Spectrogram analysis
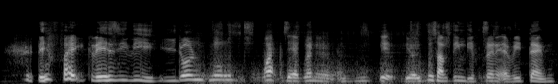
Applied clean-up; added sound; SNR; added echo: neural separator model SepFormer DNS4.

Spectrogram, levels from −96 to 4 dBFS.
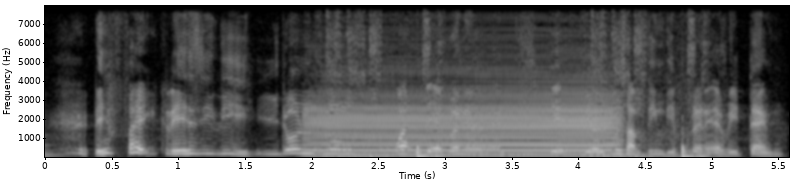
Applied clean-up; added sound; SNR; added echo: none; Wind instrument, woodwind instrument + Writing; 2 dB; none.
